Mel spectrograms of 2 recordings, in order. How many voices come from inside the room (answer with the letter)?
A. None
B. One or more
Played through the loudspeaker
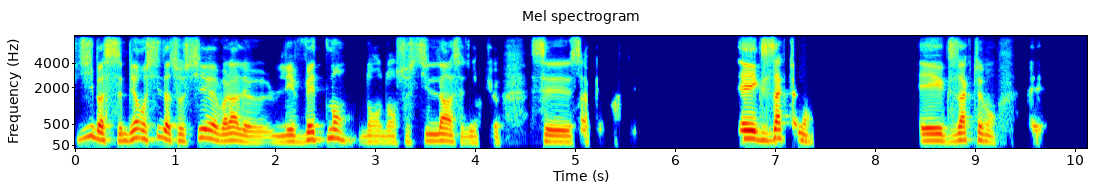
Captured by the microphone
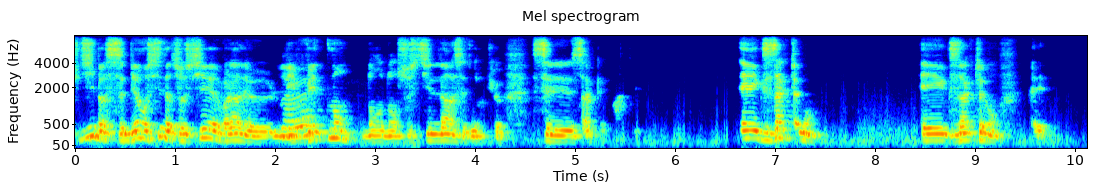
B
